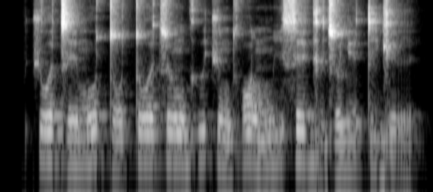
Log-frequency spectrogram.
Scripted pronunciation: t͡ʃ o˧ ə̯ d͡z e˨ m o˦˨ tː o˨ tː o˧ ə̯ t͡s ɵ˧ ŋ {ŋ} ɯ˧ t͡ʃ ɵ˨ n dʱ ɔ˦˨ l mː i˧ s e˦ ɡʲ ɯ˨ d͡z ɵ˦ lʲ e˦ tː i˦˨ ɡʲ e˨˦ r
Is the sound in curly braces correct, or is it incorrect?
incorrect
